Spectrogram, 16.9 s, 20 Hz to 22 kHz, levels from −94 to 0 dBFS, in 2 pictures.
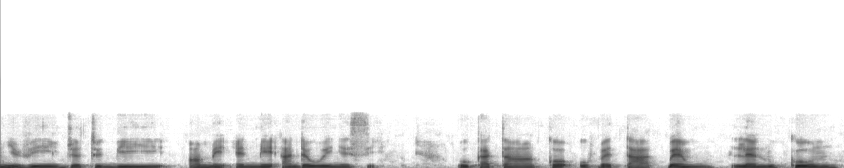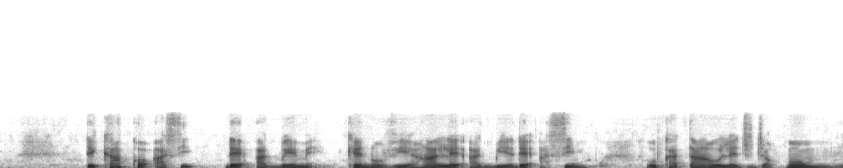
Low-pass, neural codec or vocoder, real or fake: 7.2 kHz; codec, 16 kHz, 4.8 kbps, FACodec; fake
